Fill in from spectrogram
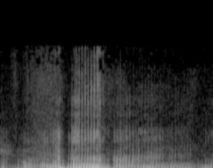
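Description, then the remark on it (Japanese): A cat purrs steadily, a soft rumbling pulse that swells louder in the middle before settling back to a gentle, continuous drone. “ゴロゴロ言うてますけれども。”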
